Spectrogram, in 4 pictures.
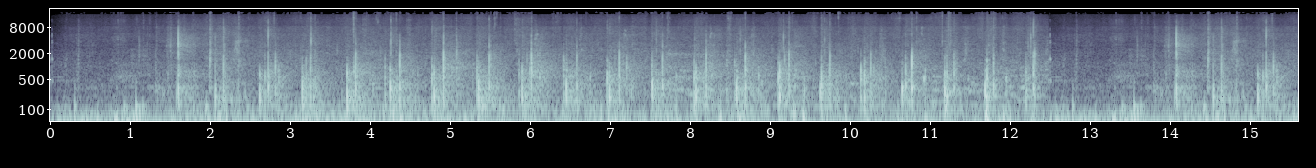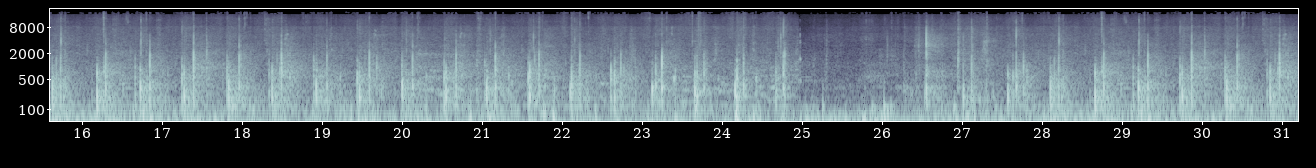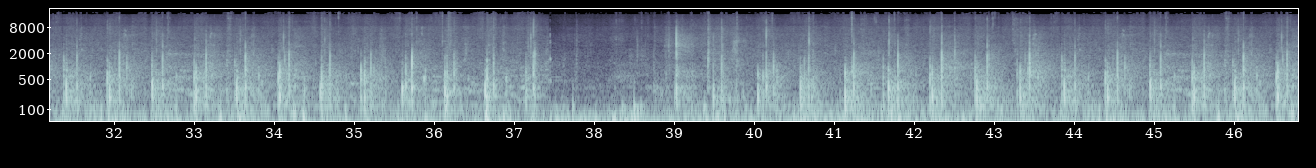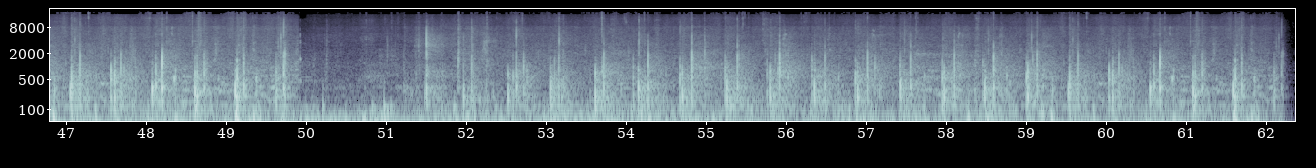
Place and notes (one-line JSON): {"title": "Ecole d'Art de Saint-Nazaire, France - Intercours", "date": "2015-11-09 19:00:00", "description": "Prise sonore d'un élève marchant d'un cours à un autre à l'Ecole d'Art", "latitude": "47.27", "longitude": "-2.21", "altitude": "13", "timezone": "Europe/Paris"}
